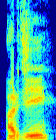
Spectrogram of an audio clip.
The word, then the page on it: arjiñ: Apatani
